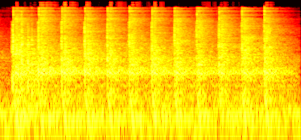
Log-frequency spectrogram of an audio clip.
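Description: A hammer strikes a metal panel on a wooden stump in a steady rhythm, about eleven sharp ringing blows close by, evenly spaced and loud, knocking down high spots.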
